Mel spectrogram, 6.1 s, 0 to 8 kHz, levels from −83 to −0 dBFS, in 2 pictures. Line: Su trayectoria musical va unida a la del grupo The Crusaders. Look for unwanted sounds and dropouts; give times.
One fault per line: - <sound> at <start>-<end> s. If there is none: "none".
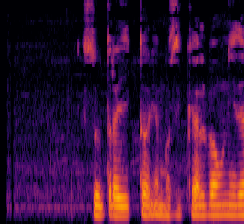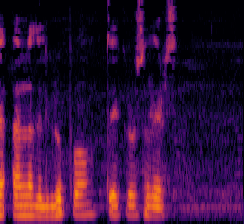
none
